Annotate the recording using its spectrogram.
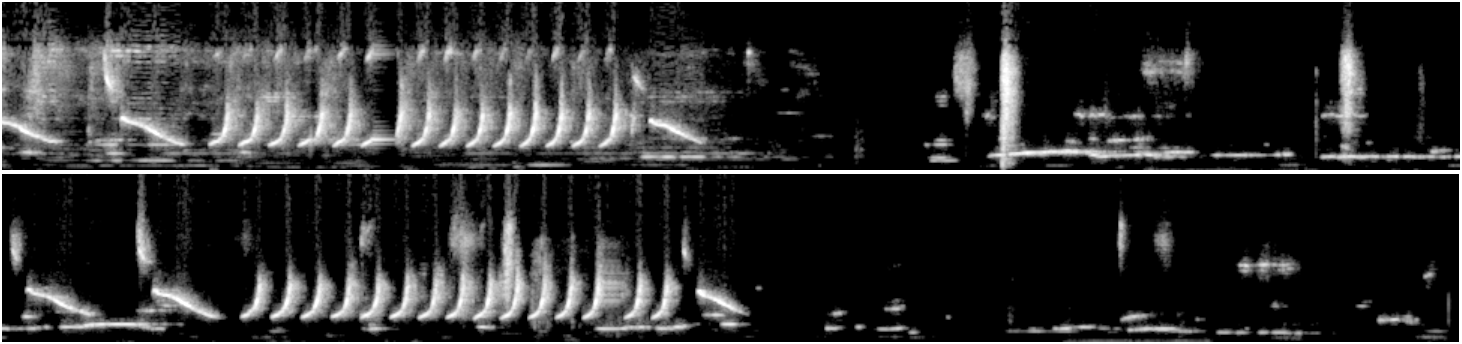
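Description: A songbird singing outdoors: a whistled phrase of falling slurred notes, then a fast run of rising notes, repeated twice. Between the two phrases there is a sharp click and a lower, steadier whistled tone.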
